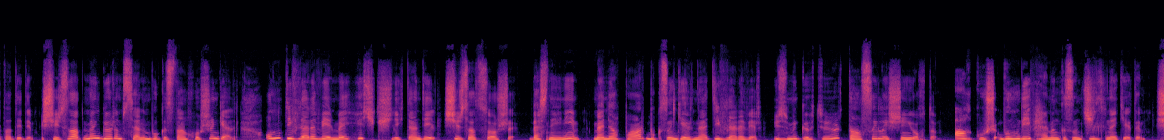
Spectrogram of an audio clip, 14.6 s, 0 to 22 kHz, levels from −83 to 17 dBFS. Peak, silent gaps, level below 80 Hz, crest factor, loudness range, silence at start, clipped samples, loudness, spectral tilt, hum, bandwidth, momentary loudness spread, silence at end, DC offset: -4 dBFS; none; -54 dBFS; 14 dB; 1 LU; 0.05 s; under 0.1%; -18 LUFS; -4 dB/octave; none; 14.5 kHz; 7 LU; 0 s; under 0.1%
